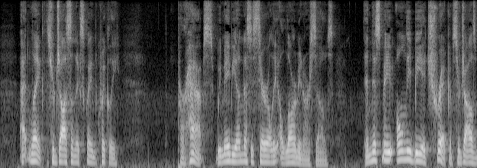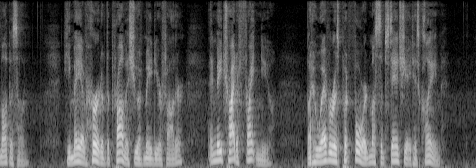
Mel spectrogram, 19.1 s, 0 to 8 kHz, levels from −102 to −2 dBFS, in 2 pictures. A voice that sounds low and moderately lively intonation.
No: low, 110 Hz; wide, 6.0 semitones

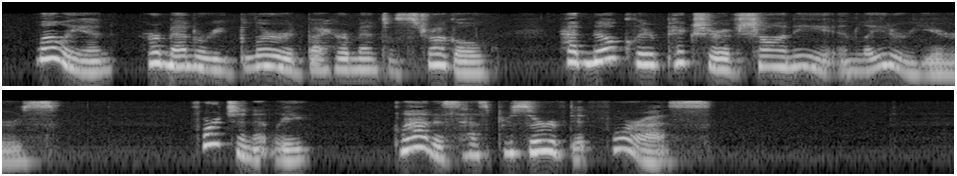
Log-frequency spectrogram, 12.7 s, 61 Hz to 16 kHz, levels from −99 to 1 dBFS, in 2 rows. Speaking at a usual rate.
No: slow, 115 wpm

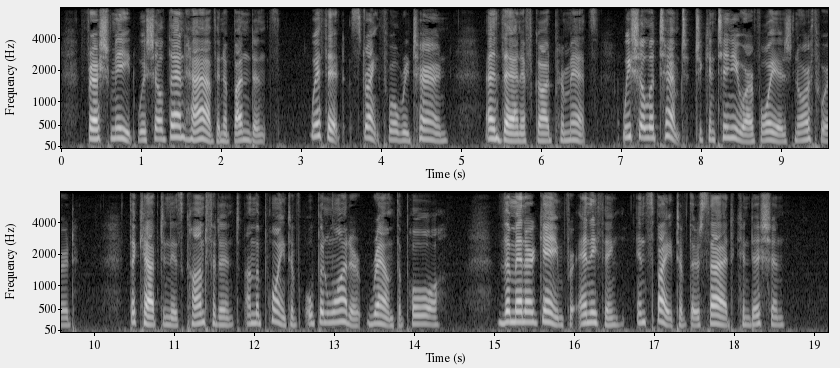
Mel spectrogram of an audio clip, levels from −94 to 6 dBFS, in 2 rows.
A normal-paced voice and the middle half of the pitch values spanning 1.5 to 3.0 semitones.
No: average, 160 wpm; average, 4.6 semitones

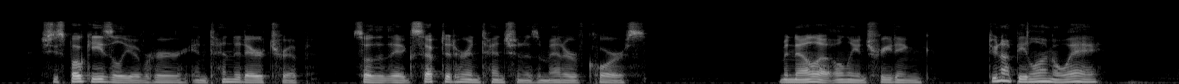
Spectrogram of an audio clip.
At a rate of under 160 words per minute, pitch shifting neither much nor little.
Yes: slow, 135 wpm; average, 3.7 semitones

